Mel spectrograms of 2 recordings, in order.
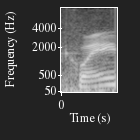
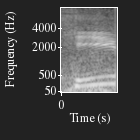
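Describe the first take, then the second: First: The word is said like 'kway'. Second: The word is said like 'key'. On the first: The speaker calls it wrong. "not Quay" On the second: The speaker calls it right. "That's Key"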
